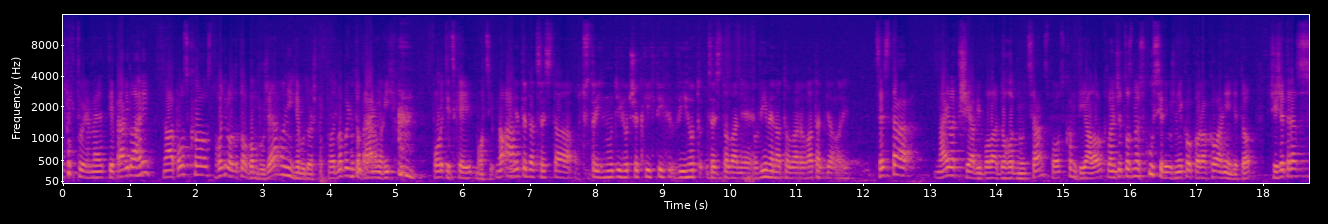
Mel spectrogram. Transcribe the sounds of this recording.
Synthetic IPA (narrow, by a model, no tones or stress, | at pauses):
ɾɛʃpɛkt̪ujɛmɛt̪ɪɛpɾaʋid̪laːɦɾinɔapɔlskʰɔɦɔɟilɔd̪ɔt̪ɔɦɔbɔmbuʒɛjaʔɔɲiiɣɲɛbud̪uɾɛʃpɛk̚t̪ɔʋaɟlɛbɔimt̪ɔbɾaːɲivix | pɔlit̪it͡skɛjmɔt͡sḭnɔʔajɛt̪ɛd̪at͡sɛst̪aɔt̪st̪ɾiːɦnuciɣɔt̪fʃɛt̪kiːxt̪iːɣʋiːɦɔt̪t͡sɛst̪ɔʋaɲɪɛ̰ʋiːmɛnat̪ɔʋaɾɔʊat̪aɡɟalɛ̰j | t͡sɛst̪a | najlɛpʃɪabibɔlad̪ɔɦɔd̪nucsaspɔlskɔmd̪ialɔːɡlɛnʒɛt̪ɔzmɛskuːsiliuʒɲɪɛkɔlkɔɾɔkɔʊaɲɛɟɛt̪ɔ | t͡ʃiʒɛt̪ɛɾas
